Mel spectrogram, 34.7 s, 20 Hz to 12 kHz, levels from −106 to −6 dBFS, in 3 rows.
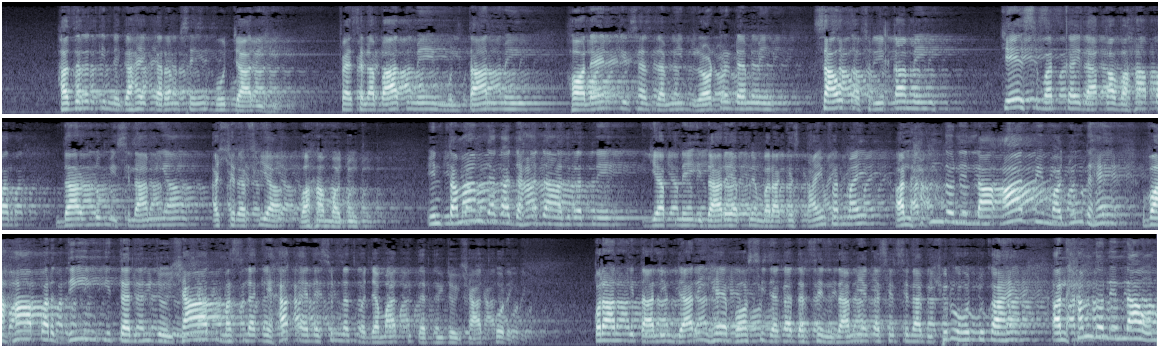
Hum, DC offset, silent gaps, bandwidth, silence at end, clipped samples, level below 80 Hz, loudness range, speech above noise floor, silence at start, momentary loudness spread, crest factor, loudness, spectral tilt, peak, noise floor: none; under 0.1%; none; 11 kHz; 0 s; under 0.1%; -76 dBFS; 4 LU; 33 dB; 0.55 s; 12 LU; 22 dB; -24 LUFS; -4 dB/octave; -2 dBFS; -56 dBFS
